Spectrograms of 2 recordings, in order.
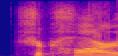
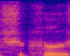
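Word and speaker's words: Chakar: Nadine Shakar, I said it right this time, not Shakur.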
